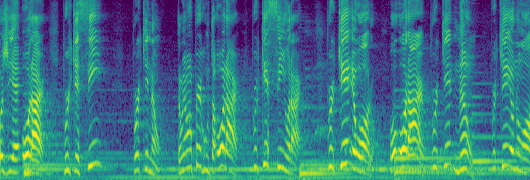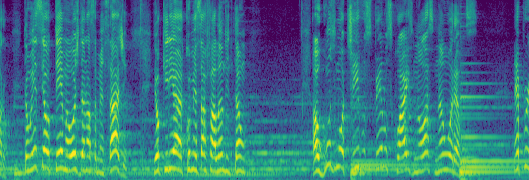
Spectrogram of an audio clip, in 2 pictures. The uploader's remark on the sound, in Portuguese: Áudio do Culto de Domingo do dia 09/10/2022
